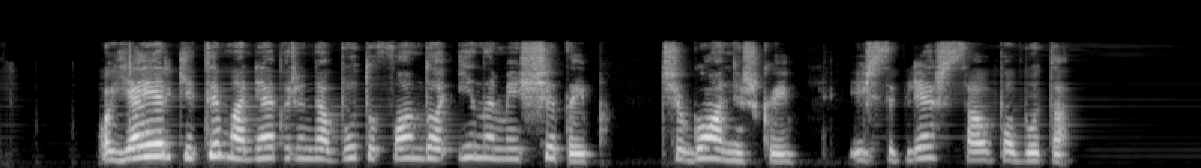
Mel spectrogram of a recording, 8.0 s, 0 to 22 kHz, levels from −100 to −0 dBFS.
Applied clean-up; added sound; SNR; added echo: neural mask model DeepFilterNet 3.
